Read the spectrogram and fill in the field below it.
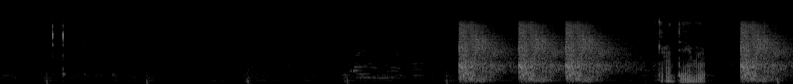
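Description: Sharp bursts of video game gunfire crack out in quick clusters, loud and close after quieter clicks and faint shots, with a player cursing over them.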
